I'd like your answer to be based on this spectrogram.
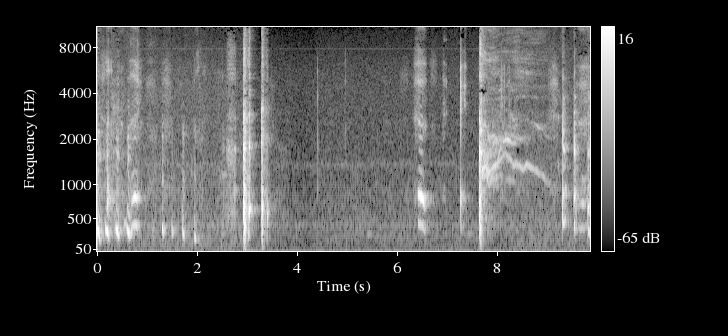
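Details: Young child giggling and giving a few short, deliberate pretend coughs between laughs, recorded on a Flip Video camcorder; voluntary fake cough.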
